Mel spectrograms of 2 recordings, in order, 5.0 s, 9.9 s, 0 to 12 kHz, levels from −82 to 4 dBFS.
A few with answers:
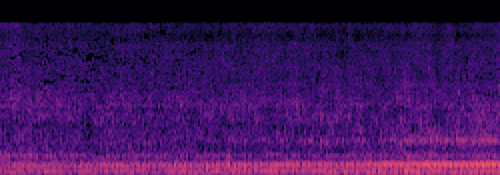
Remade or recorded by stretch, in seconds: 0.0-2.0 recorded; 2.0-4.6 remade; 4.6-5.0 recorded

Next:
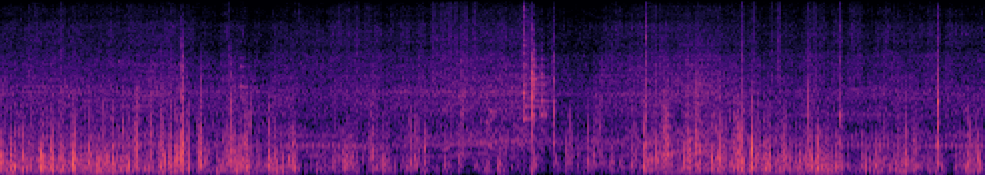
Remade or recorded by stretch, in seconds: 0.0-6.5 recorded; 6.5-7.2 remade; 7.2-9.9 recorded

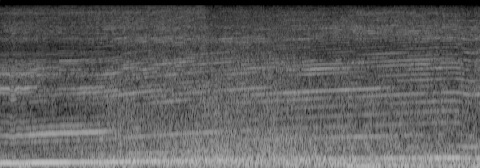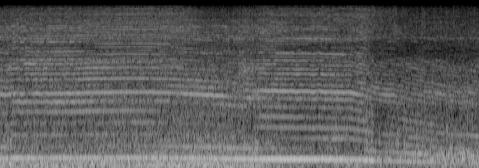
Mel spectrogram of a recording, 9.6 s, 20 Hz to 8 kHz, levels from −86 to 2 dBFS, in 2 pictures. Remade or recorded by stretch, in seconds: 0.0-9.6 recorded

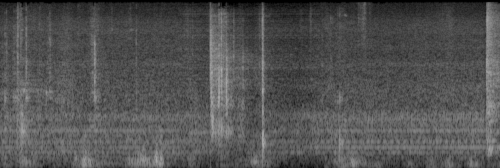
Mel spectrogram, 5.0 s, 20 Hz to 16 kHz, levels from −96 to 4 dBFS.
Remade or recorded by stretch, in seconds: 0.0-1.8 recorded; 1.8-3.2 remade; 3.2-5.0 recorded

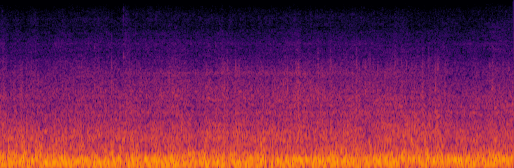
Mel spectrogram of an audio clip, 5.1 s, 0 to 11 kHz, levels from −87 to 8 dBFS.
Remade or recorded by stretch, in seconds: 0.0-3.9 recorded; 3.9-4.4 remade; 4.4-5.1 recorded

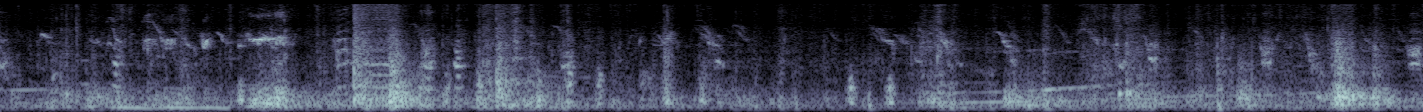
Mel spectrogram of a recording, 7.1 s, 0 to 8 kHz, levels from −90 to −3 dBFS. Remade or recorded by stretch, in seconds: 0.0-7.1 recorded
